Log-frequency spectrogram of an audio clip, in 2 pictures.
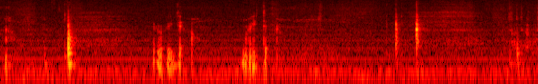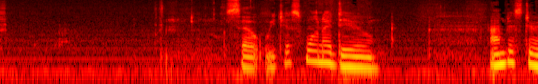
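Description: A dotting tool taps softly on a painted surface.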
